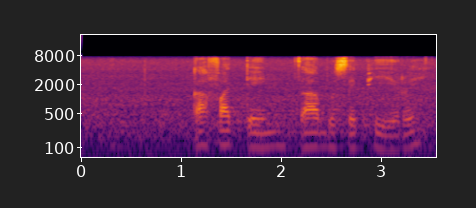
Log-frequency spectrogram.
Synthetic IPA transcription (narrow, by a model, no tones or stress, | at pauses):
kʼafatʼeŋ̩t͡sʼabʊsɪpʰiːrɪ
